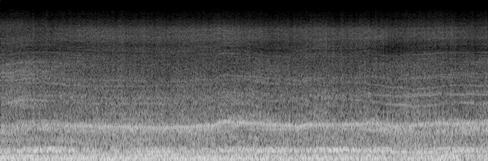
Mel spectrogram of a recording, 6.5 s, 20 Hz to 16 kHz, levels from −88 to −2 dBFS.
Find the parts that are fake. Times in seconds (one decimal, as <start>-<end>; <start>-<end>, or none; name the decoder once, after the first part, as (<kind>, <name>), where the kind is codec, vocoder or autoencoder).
none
